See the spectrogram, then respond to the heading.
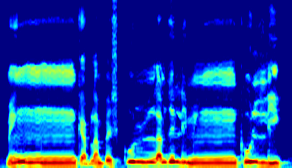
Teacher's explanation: নুন সাকিনের পর কাফ এসেছে, ইখফা হয়েছে, এই জন্য এখানে গুন্না হচ্ছে।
